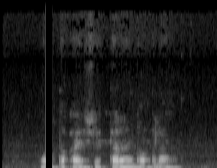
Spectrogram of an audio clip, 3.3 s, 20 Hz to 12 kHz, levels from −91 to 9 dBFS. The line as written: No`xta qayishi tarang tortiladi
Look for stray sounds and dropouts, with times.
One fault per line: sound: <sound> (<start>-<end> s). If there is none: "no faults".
sound: dropout (0.7-0.8 s)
